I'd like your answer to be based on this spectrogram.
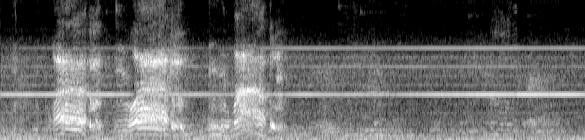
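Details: Newborn's first cry: three loud, strong wailing cries, then quieter room noise; a vigorous newborn cry, normal newborn activity.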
